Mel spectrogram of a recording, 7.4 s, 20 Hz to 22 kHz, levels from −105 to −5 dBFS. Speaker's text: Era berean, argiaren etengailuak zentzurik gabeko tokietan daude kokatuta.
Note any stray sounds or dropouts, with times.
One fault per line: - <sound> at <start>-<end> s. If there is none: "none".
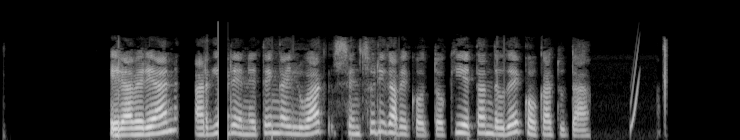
- dropout at 2.2-2.3 s
- chirp at 6.3-6.4 s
